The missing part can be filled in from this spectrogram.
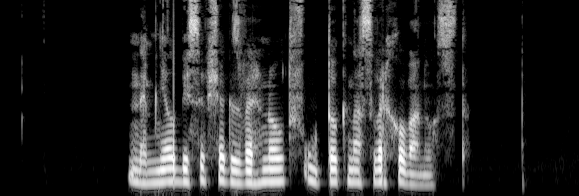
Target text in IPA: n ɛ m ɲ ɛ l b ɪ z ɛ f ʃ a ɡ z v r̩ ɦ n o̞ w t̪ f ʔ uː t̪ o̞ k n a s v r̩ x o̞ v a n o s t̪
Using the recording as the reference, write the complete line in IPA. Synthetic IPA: n ɛ m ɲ ɛ l b ɪ s ɛ f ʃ a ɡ z v r̩ ɦ n o̞ w t̪ f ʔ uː t̪ o̞ k n a s v r̩ x o̞ v a n o s t̪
